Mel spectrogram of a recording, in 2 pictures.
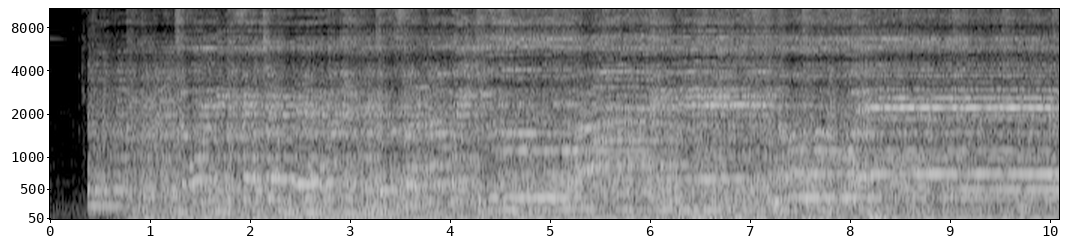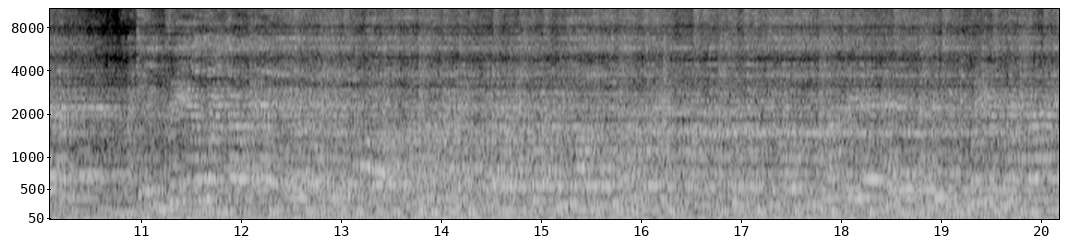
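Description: A pop song plays continuously at full volume, with layered synths, a steady beat and a sung vocal melody, kicking in abruptly after a brief silence and carrying on without pause.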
